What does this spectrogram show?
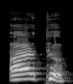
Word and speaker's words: अर्थ: आ और था के ऊपर रेफ की मात्रा, तो कैसे पढ़ेंगे? अर्थ।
